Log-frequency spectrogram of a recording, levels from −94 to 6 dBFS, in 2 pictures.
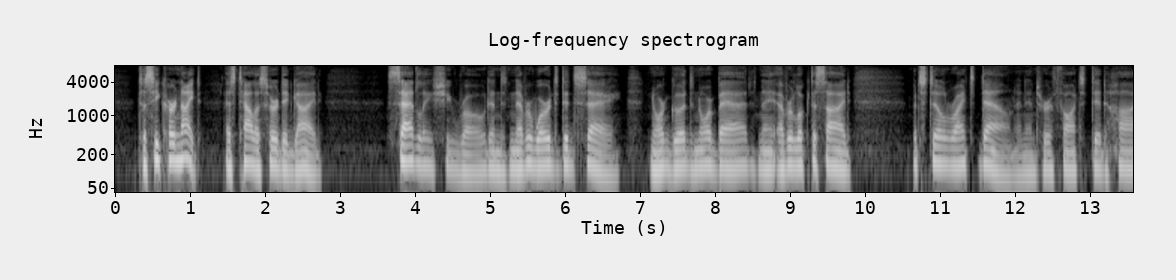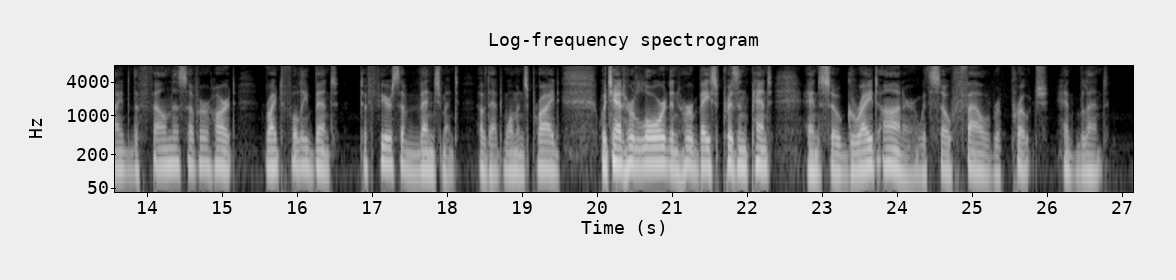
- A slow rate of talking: No, average, 155 wpm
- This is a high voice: No, low, 115 Hz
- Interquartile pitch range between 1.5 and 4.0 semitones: Yes, average, 3.0 semitones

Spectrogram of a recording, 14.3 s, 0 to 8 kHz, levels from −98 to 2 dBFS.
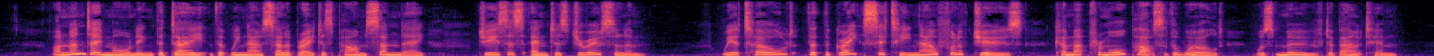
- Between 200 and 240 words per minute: No, average, 160 wpm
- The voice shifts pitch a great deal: No, average, 3.9 semitones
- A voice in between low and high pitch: No, high, 215 Hz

